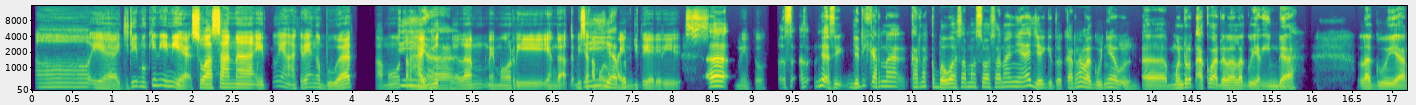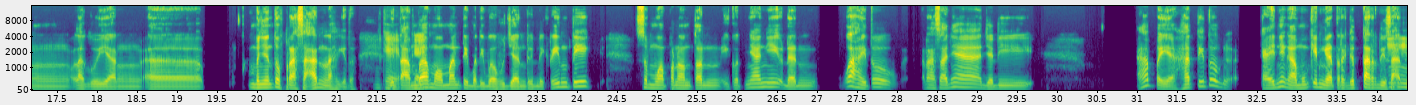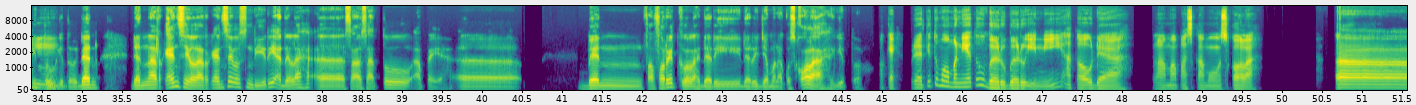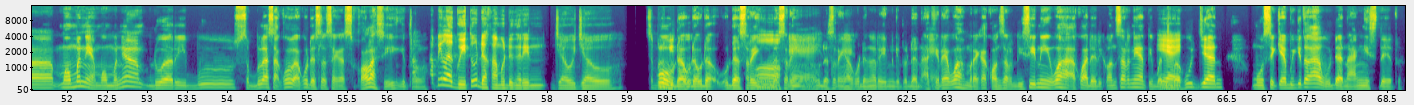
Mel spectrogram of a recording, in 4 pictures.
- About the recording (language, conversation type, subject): Indonesian, podcast, Apakah ada lagu yang selalu membuatmu bernostalgia, dan mengapa?
- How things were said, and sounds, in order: other noise; tapping; other background noise; "momen" said as "men"; tsk; drawn out: "Eee"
